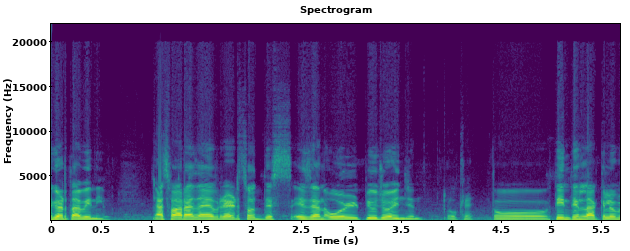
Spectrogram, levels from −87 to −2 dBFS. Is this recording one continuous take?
yes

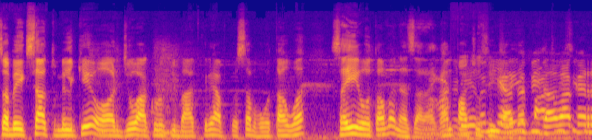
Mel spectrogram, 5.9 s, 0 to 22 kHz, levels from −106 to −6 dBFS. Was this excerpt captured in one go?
yes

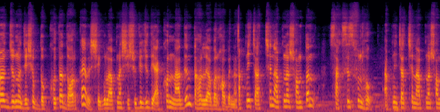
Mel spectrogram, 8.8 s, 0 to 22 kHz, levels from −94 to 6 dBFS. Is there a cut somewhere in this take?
yes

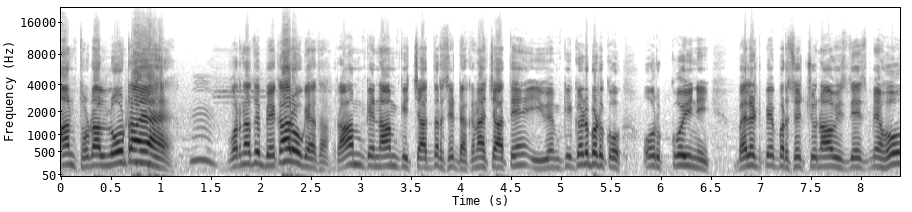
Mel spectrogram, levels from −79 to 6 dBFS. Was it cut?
yes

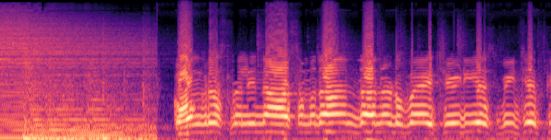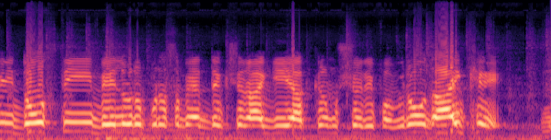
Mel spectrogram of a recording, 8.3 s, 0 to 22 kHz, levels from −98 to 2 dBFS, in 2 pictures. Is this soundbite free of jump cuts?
yes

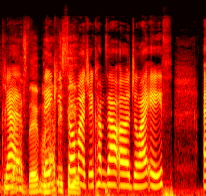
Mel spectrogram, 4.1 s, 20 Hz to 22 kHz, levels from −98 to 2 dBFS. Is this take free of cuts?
yes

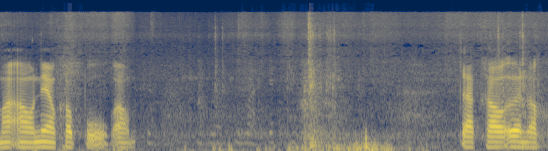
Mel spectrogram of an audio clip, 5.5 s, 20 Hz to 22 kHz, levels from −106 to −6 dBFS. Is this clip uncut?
no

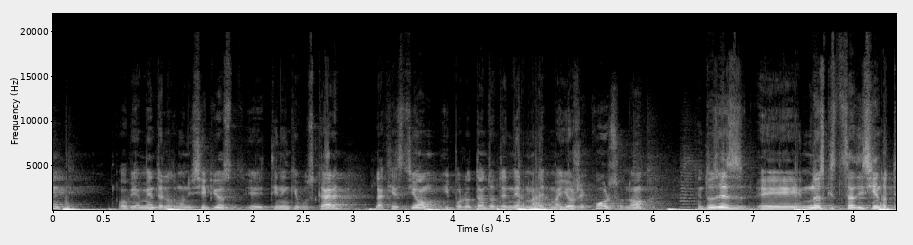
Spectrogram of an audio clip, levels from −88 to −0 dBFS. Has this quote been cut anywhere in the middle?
no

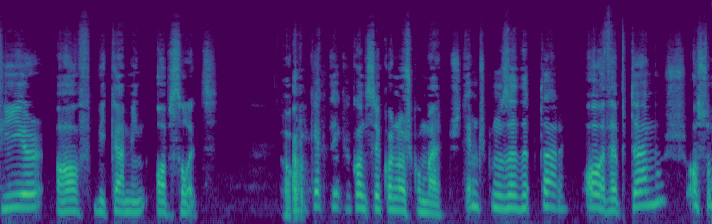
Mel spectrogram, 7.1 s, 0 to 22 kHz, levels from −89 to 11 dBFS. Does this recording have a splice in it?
yes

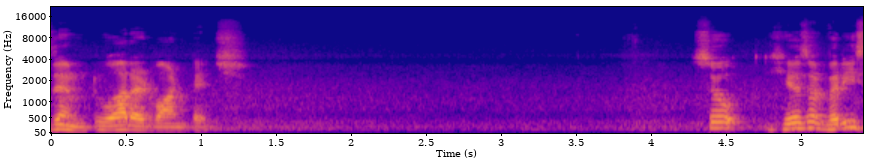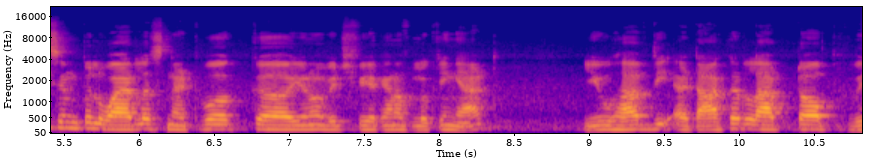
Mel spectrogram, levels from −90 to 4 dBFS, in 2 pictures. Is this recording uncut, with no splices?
no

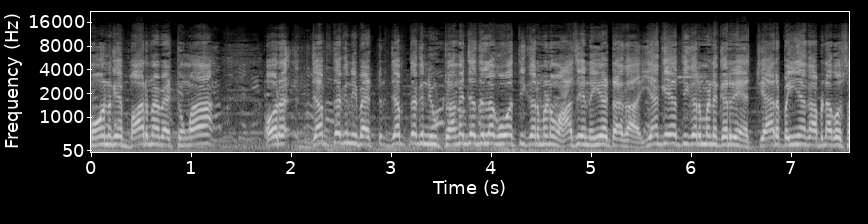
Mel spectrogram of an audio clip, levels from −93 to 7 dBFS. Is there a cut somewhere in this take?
no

